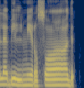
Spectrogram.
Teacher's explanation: इन्न रब्बका लबिलमिरसाद, रा को पुर पढ़ेंगे और रा साकिन को, स्वाद को भी पुर पढ़ेंगे और दाल पर क़लक़ला करेंगे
